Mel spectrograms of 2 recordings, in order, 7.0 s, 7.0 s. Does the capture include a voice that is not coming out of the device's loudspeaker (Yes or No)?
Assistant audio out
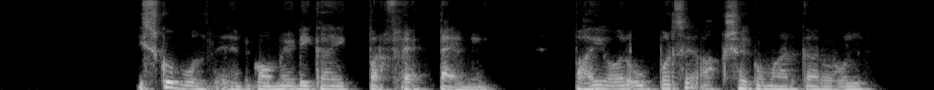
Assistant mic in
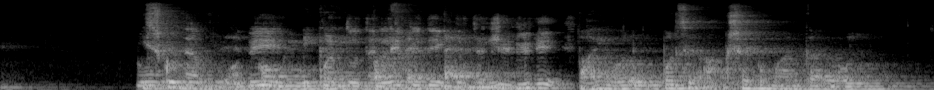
Yes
